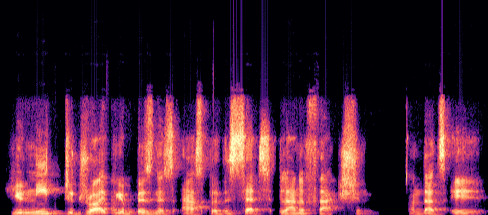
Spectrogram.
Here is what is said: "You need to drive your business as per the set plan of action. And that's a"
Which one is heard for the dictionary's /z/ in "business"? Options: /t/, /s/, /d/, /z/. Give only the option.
/z/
